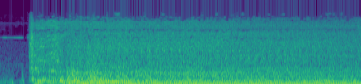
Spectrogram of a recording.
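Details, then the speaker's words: Diesel reefer unit on a semi trailer during pre-trip inspection: cranks, catches within a second and settles into a steady, even low rumble with no knocks; normal start and run. "We have verified that the Reaper unit does run as it's running. You're going to let it run for a little while until you notice this big temperature number is going down."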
